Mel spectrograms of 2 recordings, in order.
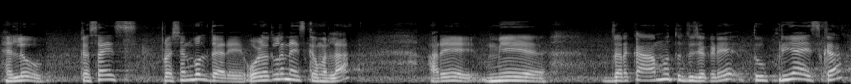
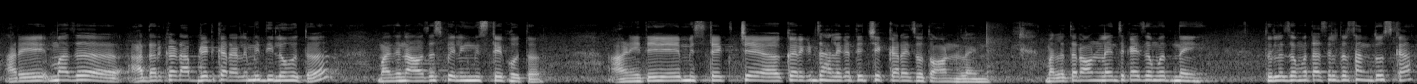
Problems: constant background noise, background conversations at intervals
